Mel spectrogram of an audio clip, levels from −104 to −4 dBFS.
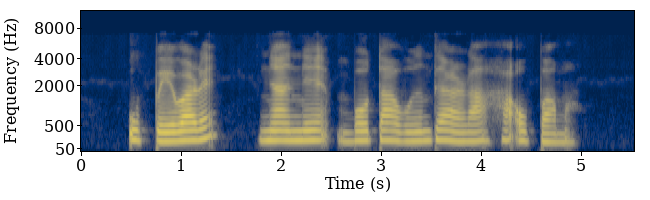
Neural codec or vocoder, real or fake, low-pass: codec, 16 kHz, 6 kbps, DAC; fake; 7.2 kHz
